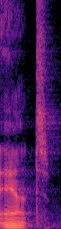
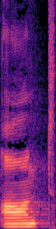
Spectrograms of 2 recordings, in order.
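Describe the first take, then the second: First: It is said in the plain, everyday way. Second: It is said in the fancy-sounding way. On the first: The speaker calls it right. "I'm vase and aunt" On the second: The speaker calls it wrong. "They all sound too fancy"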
